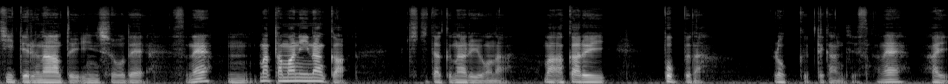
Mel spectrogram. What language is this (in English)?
Japanese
